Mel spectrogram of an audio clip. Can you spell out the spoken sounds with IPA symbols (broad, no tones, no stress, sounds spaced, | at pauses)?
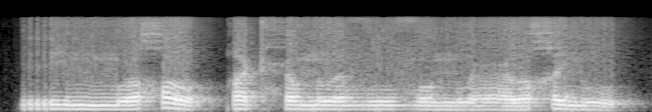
r i mː ʊ χ o | qʷ i ʈ ħ o n̪ ʊ ə̯ v u v o n̪ u ʕ ʊ χ i n̪ u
